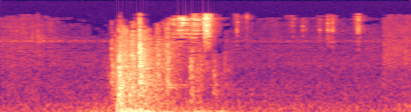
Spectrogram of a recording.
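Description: A house's front door shutting: one sharp knock about half a second in, followed by a few fainter knocks.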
